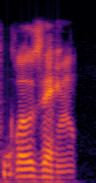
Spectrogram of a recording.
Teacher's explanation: Don't drop your tongue. Your tongue is up, closing. You've got your tongue up there high, blocking air for the ing sound. Don't drop it suddenly, because if you do, you're going to make a K sound, and it's going to sound like closing.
